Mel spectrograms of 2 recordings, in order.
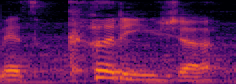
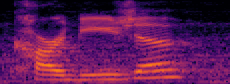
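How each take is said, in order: First: The name is said unlike its spelling. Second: The name is read the way it looks. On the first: The speaker calls it right. "No, that's not how you say my name" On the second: The speaker calls it wrong. "if you just read her name the way it looked, it would be uh"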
